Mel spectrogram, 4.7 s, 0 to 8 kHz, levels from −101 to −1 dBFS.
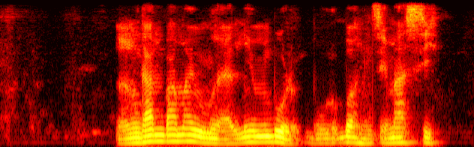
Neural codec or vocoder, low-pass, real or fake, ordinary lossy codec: codec, 24 kHz, 0.9 kbps, WavTokenizer, medium speech release version 2; 7.2 kHz; fake; Opus, 64 kbps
